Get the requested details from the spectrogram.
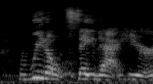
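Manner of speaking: put-on slow, brash elderly woman's voice. Retelling a voice heard while walking into a house, in a brash old woman voice. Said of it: "really brash old woman voice".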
